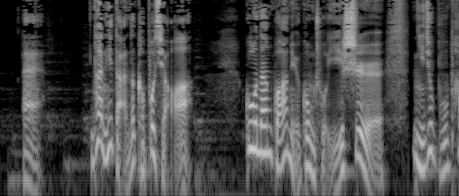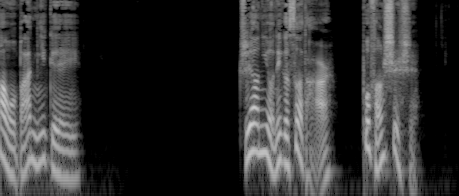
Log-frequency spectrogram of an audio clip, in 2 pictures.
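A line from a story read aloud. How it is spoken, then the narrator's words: Creepy chuckle. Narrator (Chinese): 李想嘿嘿怪笑了一声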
